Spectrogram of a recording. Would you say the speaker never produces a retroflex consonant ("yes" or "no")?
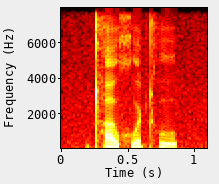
no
